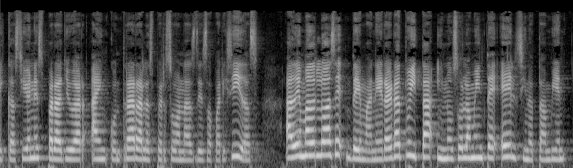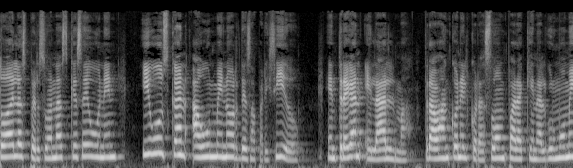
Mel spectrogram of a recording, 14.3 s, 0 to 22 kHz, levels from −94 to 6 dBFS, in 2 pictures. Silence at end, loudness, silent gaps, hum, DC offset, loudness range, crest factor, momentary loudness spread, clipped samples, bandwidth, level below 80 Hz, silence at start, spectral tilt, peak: 0 s; -17 LUFS; none; none; under 0.1%; 2 LU; 16 dB; 9 LU; under 0.1%; 17 kHz; -48 dBFS; 0 s; -3 dB/octave; -2 dBFS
